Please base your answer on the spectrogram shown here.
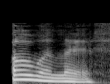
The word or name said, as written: oolith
